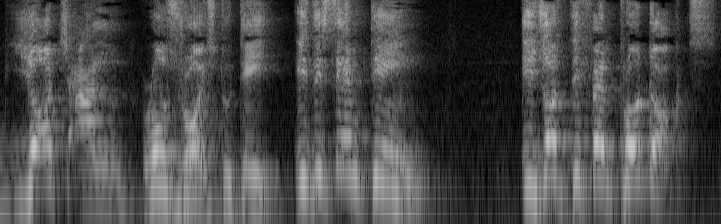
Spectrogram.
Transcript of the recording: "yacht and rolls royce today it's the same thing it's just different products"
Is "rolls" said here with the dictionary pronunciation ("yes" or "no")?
no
